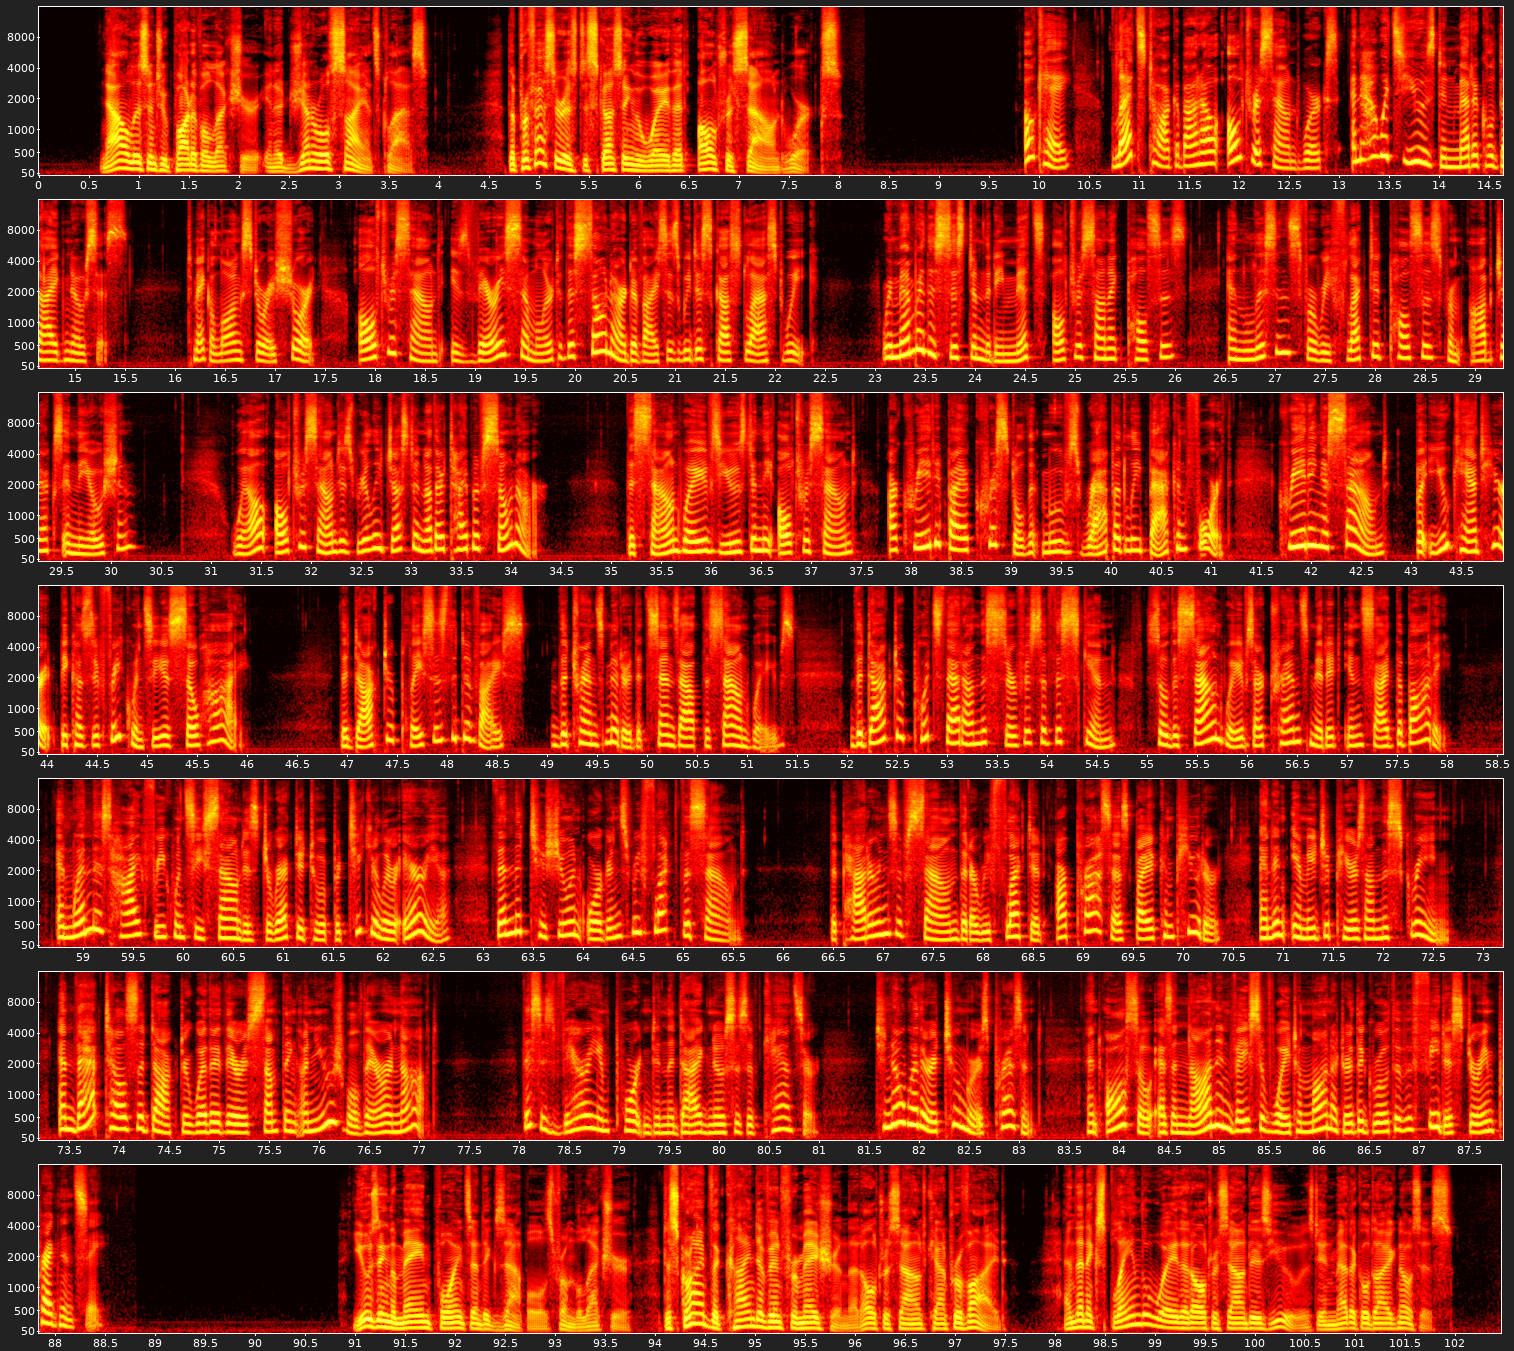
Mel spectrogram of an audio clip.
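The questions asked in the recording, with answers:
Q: Using the main points and examples from the lecture, describe the kind of information that ultrasound can provide, and then explain the way that ultrasound is used in medical diagnosis.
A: Ultrasound shows images of tissue and organs inside the body, like sonar. A transmitter on the skin sends high-frequency sound waves, and the tissue and organs reflect them. A computer turns the reflected patterns into an image that shows doctors if something is unusual. It is used to detect tumors when diagnosing cancer and to monitor a fetus's growth without surgery.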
